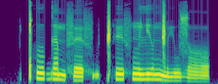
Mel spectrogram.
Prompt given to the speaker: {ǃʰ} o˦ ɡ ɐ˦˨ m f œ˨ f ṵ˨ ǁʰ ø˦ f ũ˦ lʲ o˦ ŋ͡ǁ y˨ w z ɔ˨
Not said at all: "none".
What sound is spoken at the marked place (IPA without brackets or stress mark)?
ǃʰ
